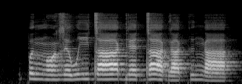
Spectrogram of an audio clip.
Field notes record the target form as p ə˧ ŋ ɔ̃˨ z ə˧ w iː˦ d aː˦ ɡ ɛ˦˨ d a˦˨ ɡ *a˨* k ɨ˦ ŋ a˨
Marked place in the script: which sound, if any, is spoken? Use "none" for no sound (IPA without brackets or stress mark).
a˨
